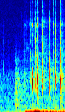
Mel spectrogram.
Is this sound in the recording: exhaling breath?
no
